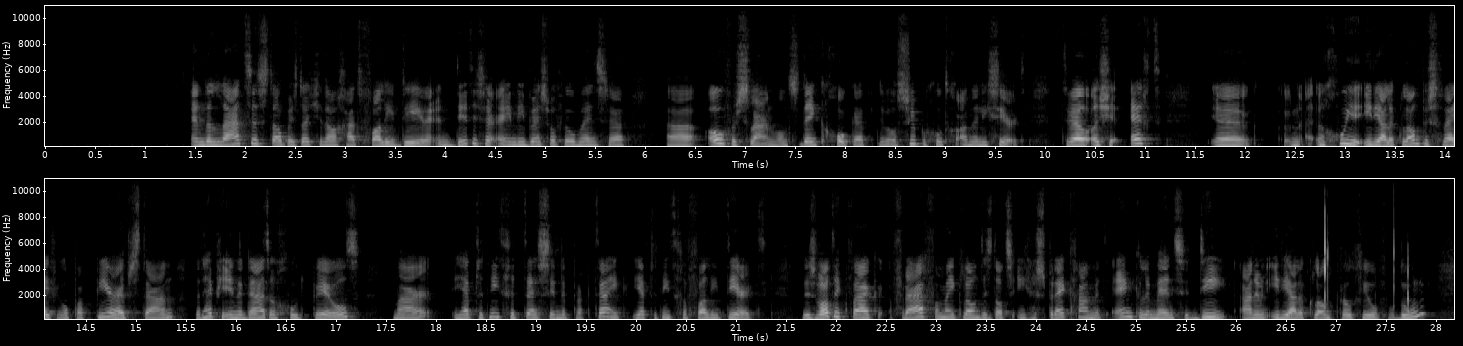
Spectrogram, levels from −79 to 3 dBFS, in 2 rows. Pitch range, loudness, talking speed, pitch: 220-265 Hz, -36 LUFS, 195 wpm, 240 Hz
